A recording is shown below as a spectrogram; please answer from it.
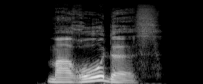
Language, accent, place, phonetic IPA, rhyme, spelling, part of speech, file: German, Germany, Berlin, [maˈʁoːdəs], -oːdəs, marodes, adjective, De-marodes.ogg
- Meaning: strong/mixed nominative/accusative neuter singular of marode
